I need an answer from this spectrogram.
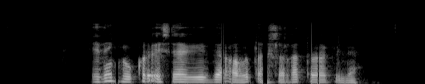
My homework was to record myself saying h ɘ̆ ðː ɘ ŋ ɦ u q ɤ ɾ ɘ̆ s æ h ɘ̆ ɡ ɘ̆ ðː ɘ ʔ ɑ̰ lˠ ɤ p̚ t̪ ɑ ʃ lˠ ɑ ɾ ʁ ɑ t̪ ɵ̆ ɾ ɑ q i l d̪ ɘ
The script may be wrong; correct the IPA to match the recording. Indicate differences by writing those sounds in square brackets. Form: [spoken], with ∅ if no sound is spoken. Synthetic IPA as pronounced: h ɘ̆ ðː ɘ ŋ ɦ u q ɤ ɾ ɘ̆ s æ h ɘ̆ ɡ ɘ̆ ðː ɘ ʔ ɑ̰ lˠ ɤ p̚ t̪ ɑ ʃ lˠ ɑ ɾ ʁ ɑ t̪ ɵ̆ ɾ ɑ [k] i l d̪ ɘ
